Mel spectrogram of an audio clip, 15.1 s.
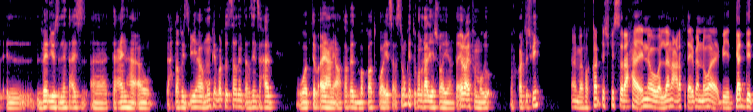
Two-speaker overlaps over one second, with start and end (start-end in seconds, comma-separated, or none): none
